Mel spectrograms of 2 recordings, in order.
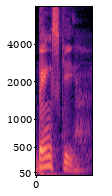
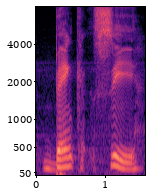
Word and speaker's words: Banksy: People think I'm saying Banksky. All right, I see what you're saying, Puff. I am saying it wrong, and I'm thinking that I'm saying it right. Banksy. I think I'm saying it right sometimes and wrong sometimes. I think I'm adding an extra K occasionally, or most of the time.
